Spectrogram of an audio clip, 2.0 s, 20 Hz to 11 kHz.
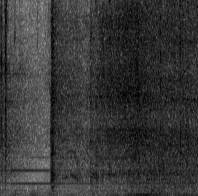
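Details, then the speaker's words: Low-mileage 1997 Camaro SS with misfire from fuel left sitting, after injector cleaning; engine catches and revs evenly, steady low rumble with no stumble or misfire, much smoother; normal rev. "I'm anxious to hear how it sounds and then, you know, rev it. I want to see if it's nice and smooth now."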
